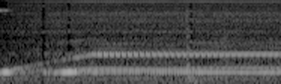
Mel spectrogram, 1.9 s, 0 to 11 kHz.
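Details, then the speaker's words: Myford lathe motor, resilient mounted induction motor, 1425 rpm, run directly on 50 Hz after oiling; quick spin-up to steady clean hum with faint whir, quite silent, mainly thanks to resilient mounting. "i will say that they are both quite silent silent mounted motors mainly because of this mounting here"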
